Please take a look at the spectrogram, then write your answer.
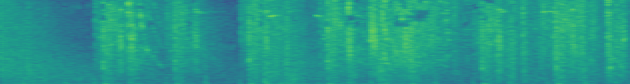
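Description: Gunfire in the video game Fortnite, a dense run of rapid shots and bursts that keeps going, loud and close throughout, with no talking.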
